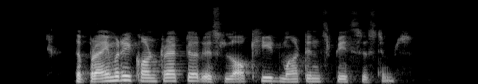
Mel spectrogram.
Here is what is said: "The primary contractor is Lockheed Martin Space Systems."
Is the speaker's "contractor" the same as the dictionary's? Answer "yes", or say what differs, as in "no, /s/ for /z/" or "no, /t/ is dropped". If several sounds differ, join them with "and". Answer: yes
